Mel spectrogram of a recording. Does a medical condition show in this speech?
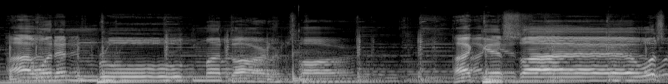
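No.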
